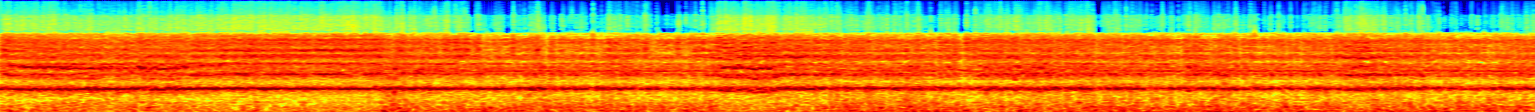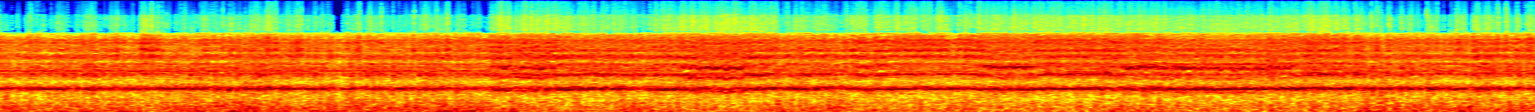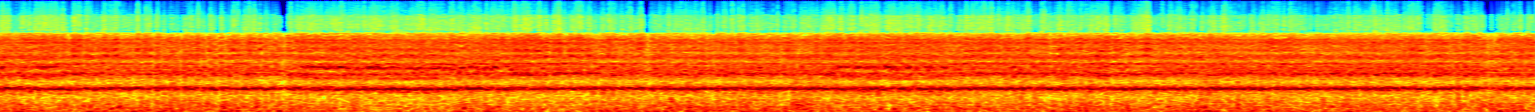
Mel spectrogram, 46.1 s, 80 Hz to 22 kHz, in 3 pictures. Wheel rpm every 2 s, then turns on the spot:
220, 230, 230, 230, 230, 240, 230, 230, 230, 230, 220, 220, 230, 220, 230, 230, 230, 210, 230, 220, 230, 230, 230.
none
